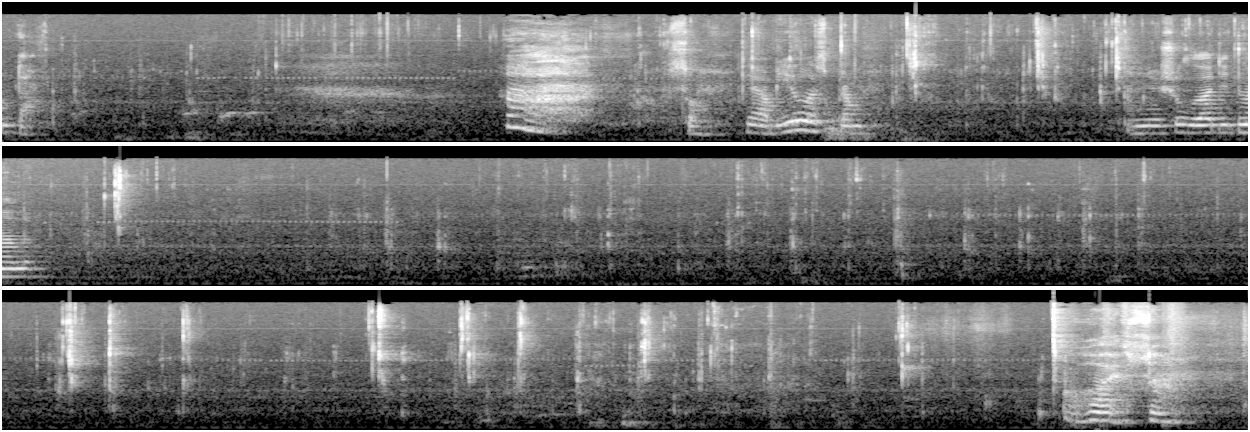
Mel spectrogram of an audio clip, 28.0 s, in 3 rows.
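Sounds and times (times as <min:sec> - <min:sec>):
person chewing and lip smacking: 0:00.3 - 0:03.8, 0:06.2 - 0:08.6, 0:10.0 - 0:26.7.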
